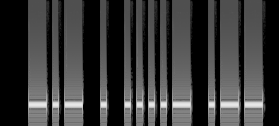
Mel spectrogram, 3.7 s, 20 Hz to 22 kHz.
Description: Morse code, heard as a keyed tone, about 15 wpm, 700 Hz. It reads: KE4W
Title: USA Call Signs - 6 Characters - 8x Character Spacing - 15wpm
